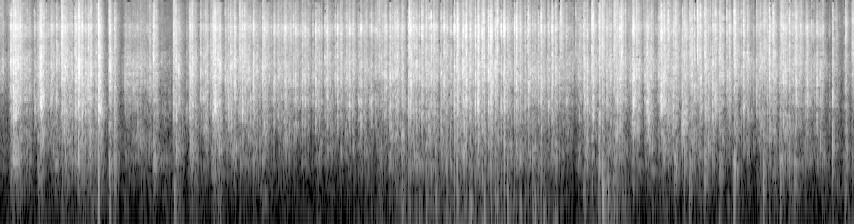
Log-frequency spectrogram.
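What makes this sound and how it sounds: A black, hollow plastic computer keyboard is held up in both hands while fingertips tap its keys very rapidly. The result is a dense, continuous stream of bright, crisp plastic clicks with almost no low end. Each tap dies away almost instantly.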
